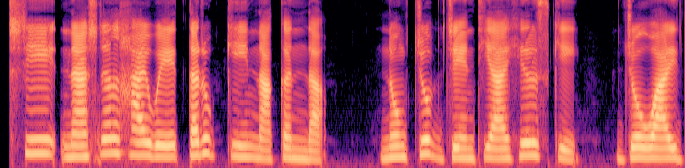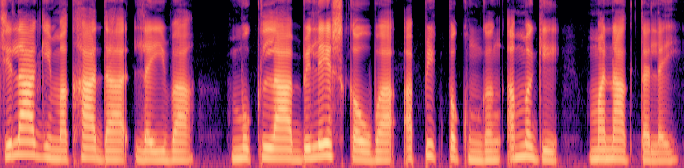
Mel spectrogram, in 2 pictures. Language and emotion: Manipuri, neutral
